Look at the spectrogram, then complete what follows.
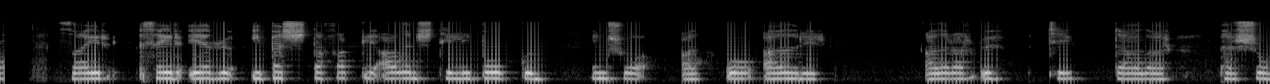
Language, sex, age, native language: Icelandic, female, 30-39, Icelandic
